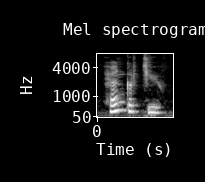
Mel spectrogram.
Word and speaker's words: handkerchief: letter d rule 1 d is not pronounced in the following common words example handkerchief wednesday sandwich handsome roto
